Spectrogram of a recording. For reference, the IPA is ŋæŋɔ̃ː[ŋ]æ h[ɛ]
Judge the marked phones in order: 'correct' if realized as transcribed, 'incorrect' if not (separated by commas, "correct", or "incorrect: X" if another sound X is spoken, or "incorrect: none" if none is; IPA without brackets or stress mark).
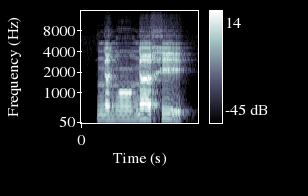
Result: correct, incorrect: e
